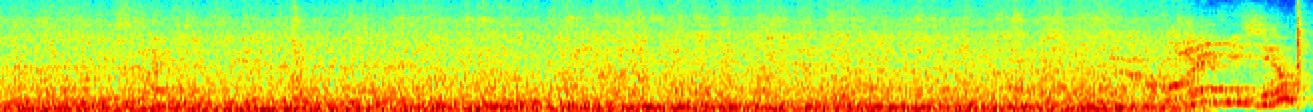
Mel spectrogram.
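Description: A car engine idling with a steady, loud low rumble, with voices behind it.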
